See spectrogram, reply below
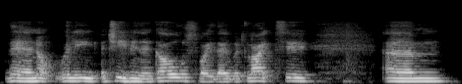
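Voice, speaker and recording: A woman's voice: low voice, level tone, a little slow, mellow. A woman with a cold, sniffling as she gives a chatty, apologetic tarot reading to camera with lots of fillers. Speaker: tarot reader. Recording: dull lo-fi recording with faint noise.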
